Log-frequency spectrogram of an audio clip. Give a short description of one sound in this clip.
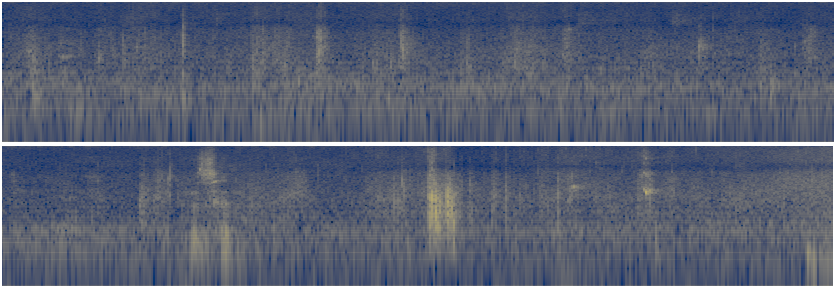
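A young man asks questions quietly.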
